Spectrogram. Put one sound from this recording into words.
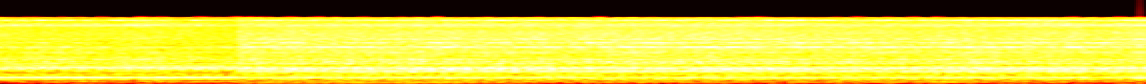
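A jet engine hums and whines steadily nearby.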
